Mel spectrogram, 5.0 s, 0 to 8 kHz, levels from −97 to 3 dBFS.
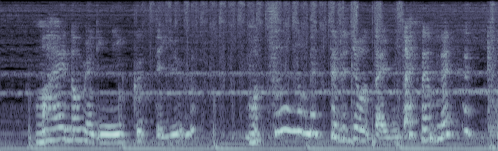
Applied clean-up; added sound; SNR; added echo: none; Writing; 15 dB; reverberation time 0.2 s.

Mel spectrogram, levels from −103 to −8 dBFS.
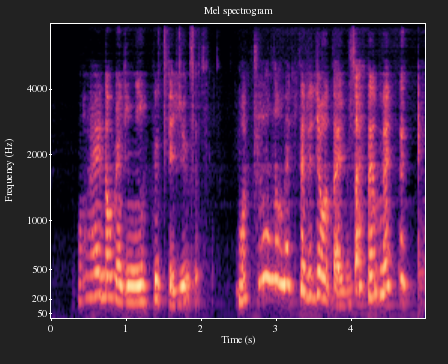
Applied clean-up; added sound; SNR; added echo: neural mask model DeepFilterNet 3.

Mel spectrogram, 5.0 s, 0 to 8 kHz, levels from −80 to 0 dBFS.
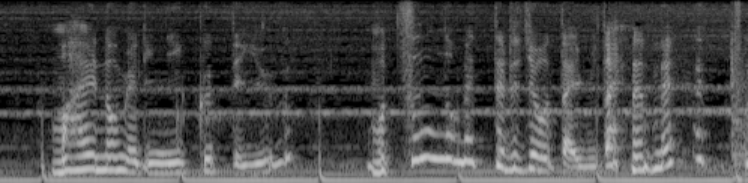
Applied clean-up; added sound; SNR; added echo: none; none; none; none.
